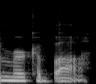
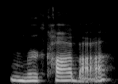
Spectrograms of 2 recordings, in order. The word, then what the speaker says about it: Merkaba: This is a Merkaba or Merkaba. Some people pronounce it. I call it Merkaba.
